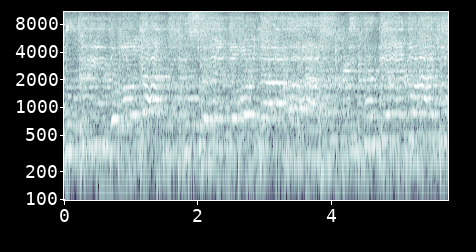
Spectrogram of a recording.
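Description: A tropical dance band playing a lambada, with singing over keyboards.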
